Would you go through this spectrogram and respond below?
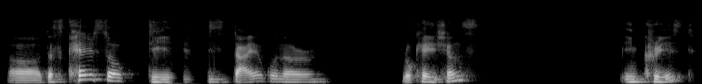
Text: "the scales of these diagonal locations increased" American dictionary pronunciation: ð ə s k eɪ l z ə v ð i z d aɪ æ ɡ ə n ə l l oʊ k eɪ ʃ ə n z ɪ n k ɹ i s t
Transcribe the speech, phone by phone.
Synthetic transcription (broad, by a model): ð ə s k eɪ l s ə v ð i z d aɪ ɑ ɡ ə n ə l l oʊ k eɪ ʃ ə n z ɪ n k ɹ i s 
